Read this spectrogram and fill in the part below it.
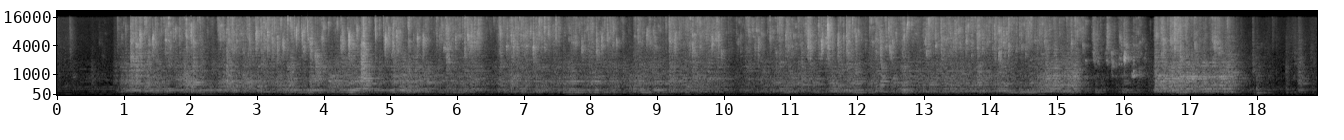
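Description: A stone grinder churns wet batter with a loud steady whirring rumble.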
